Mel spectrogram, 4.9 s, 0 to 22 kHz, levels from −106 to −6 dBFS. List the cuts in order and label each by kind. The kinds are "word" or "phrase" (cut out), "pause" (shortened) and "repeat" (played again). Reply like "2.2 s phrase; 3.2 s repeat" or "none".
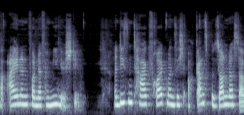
none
